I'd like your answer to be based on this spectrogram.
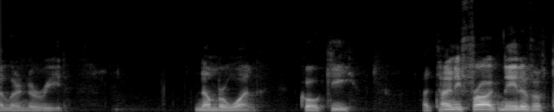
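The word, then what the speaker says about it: coquí: The word coqui is an excellent example because it also teaches us the pronunciation of the combination K, ki, that is also like a K in English.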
